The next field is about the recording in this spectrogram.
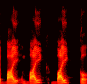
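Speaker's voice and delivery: বাইক্য with a clear "bai" before "ko"; i before the conjunct. Shown as a demonstration. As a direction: build up "bai, baik, baikko". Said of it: "হস্যই ধ্বনির উচ্চারণ হচ্ছে".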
